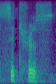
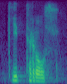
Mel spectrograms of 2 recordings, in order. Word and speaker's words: Citrus: thing to see that this fruit is not Citrus it's kitus and uh yeah then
